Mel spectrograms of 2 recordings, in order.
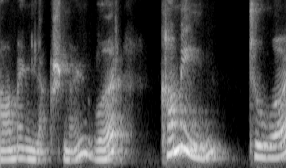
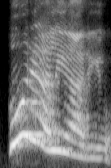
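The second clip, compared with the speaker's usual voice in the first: high, loud opening on WHO, then falling; insistent questioning; 9 semitones higher, 6 dB louder than usual. Acted. Hanuman probes who the strangers really are, insistently. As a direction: press them for the truth, acted.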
